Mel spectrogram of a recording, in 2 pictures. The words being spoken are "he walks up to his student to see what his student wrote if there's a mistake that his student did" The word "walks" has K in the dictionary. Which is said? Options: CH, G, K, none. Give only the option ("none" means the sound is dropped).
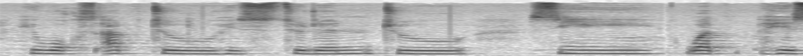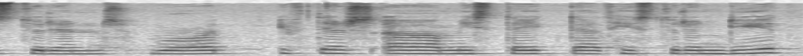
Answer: K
